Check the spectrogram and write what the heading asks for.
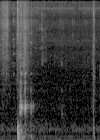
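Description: A single sharp knock about half a second in as a painted glass bottle is set down into a ceramic mug, then a light click near the end.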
